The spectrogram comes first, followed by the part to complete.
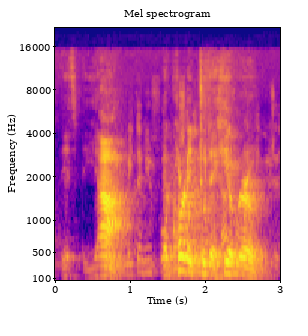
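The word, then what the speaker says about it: יה: Yah. According to the Hebrew. When you see this word, it is read Yah in Hebrew.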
